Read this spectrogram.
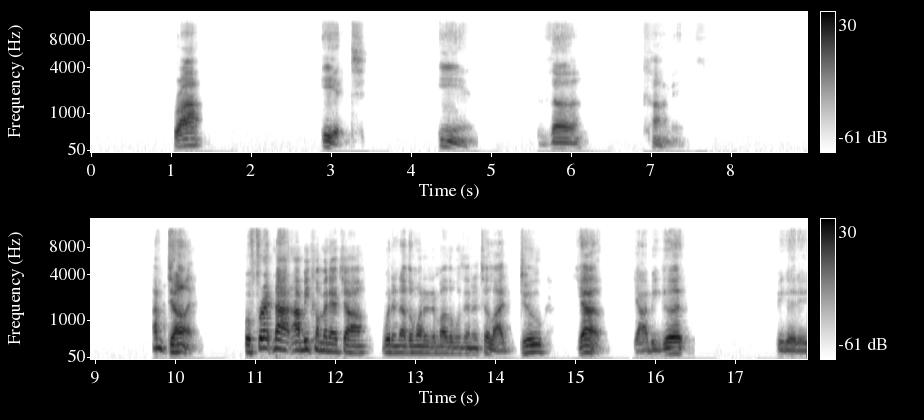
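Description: A man talks with animation into a close microphone, pausing often.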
